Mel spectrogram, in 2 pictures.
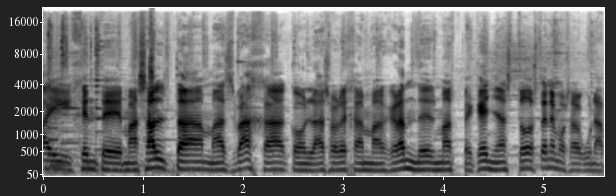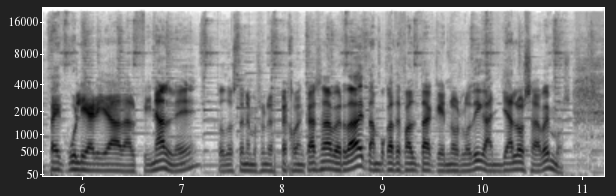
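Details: Adult male speaker (radio host); typical speech.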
